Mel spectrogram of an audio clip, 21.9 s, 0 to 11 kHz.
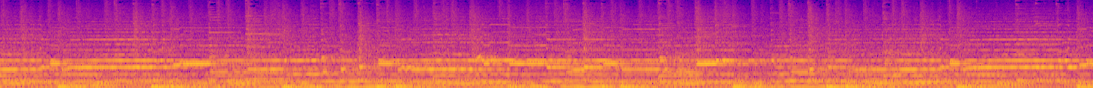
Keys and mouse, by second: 0.1 middle click, 0.3 middle click, 1.1 middle click, 2.0 middle click, 2.4 middle click, 3.0 g, 3.7 shift+z, 4.1 click, 4.3 click, 4.8 g, 5.0 shift+z, 5.7 click, 5.8-7.4 middle drag, 7.5 middle click, 7.7 shift+middle click, 8.0 middle click, 8.8 middle click, 9.1 shift+click, 9.2 middle click, 9.4 g, 9.6 click, 9.8 click, 9.9 g, 10.1 click, 10.3 g, 10.5 click, 10.8 click, 11.1 g, 11.4 click, 11.5 middle click, 12.0 click, 12.1 middle click, 12.3 g, 12.6 click, 12.7 middle click, 13.9 3, 14.0 middle click, 14.7 middle click, 14.9 alt+middle click, 15.1 alt+middle click, 15.5 1, 15.8 alt+z, 15.8 shift+middle click, 16.1 click, 16.2 middle click, 16.2 g, 16.6 click, 16.9 click, 17.2 click, 17.3 g, 17.8 click, 18.1 alt+z, 18.1 middle click, 18.4 3, 18.6 middle click, 19.1 middle click, 19.4 alt+middle click, 19.5 alt+middle click, 19.7 e, 20.2 click, 20.4 middle click, 20.9 ctrl+z, 20.9 middle click.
